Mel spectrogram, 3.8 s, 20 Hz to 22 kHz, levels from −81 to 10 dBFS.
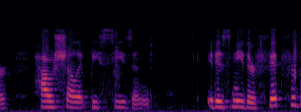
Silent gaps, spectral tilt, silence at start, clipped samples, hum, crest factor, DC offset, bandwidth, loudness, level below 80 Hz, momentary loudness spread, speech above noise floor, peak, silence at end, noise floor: none; -4 dB/octave; 0 s; under 0.1%; none; 20 dB; under 0.1%; 8 kHz; -37 LUFS; -70 dBFS; 17 LU; 29 dB; -18 dBFS; 0 s; -65 dBFS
